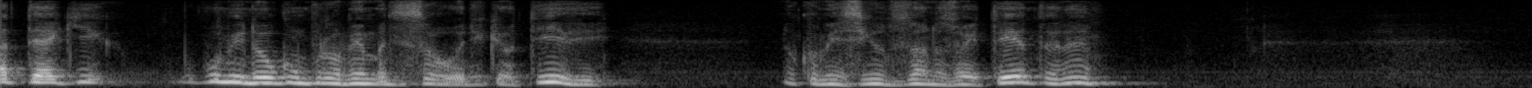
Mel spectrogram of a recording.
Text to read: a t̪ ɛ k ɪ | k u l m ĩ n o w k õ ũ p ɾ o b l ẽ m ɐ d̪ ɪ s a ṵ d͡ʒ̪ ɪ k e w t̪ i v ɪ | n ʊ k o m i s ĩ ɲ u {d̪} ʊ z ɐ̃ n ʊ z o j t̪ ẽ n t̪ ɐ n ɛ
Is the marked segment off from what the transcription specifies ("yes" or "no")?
no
